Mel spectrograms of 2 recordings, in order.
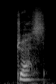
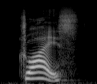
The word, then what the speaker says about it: dress: 哎，很多同学会把它错误的读成了双元音 dress，这个呢就错的非常明显了。真正的短元音哎，口型没有那么大。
